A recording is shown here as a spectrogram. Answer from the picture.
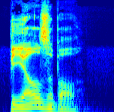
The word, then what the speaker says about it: Beelzebul: Beelzebul.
